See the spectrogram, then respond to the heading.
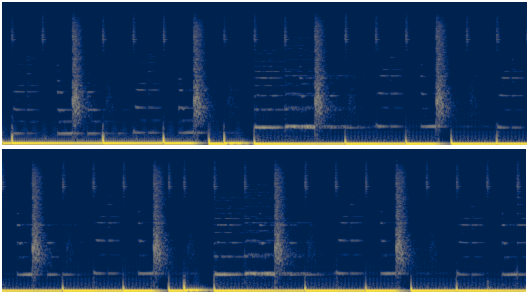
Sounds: music

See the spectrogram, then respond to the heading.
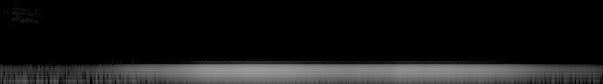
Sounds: playing tuning fork

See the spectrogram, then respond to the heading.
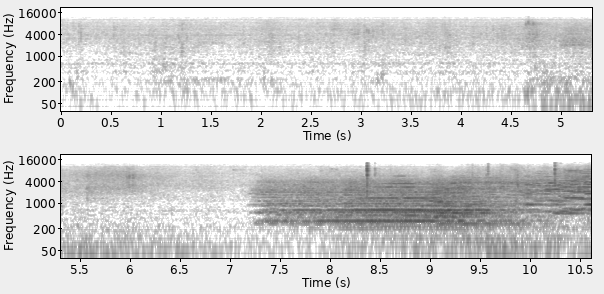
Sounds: violin, music, musical instrument

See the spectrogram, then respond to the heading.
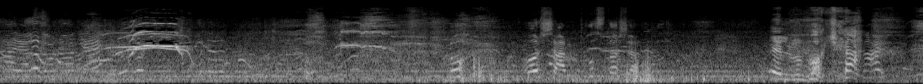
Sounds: speech

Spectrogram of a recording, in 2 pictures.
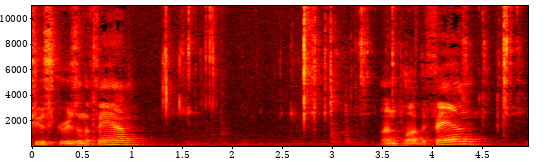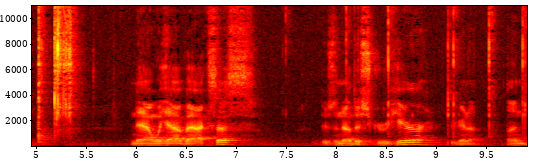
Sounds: inside a small room, speech

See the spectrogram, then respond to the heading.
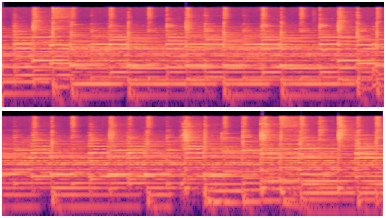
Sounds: music

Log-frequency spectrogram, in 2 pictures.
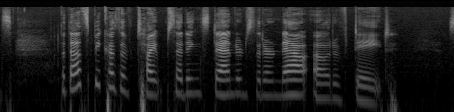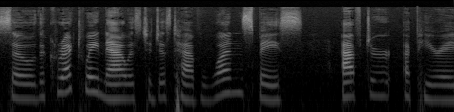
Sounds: speech

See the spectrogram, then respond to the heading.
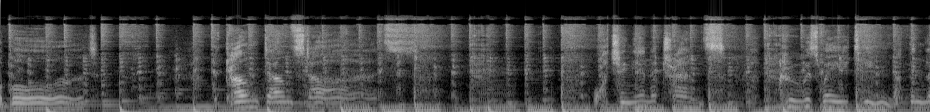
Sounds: music

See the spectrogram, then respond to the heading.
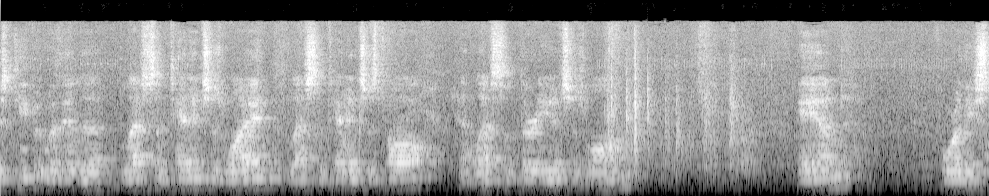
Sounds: inside a small room, speech

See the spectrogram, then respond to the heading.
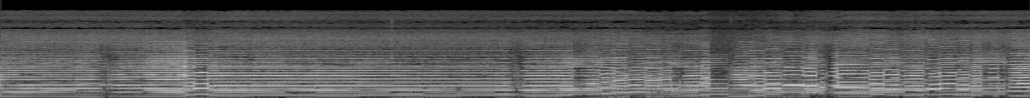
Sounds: playing accordion

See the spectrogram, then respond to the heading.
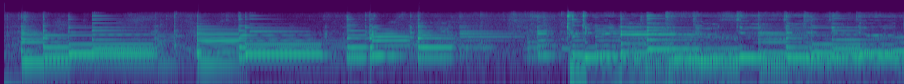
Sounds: singing, musical instrument, music

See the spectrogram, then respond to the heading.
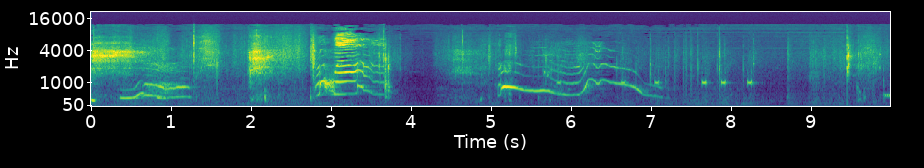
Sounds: inside a small room, dtmf

